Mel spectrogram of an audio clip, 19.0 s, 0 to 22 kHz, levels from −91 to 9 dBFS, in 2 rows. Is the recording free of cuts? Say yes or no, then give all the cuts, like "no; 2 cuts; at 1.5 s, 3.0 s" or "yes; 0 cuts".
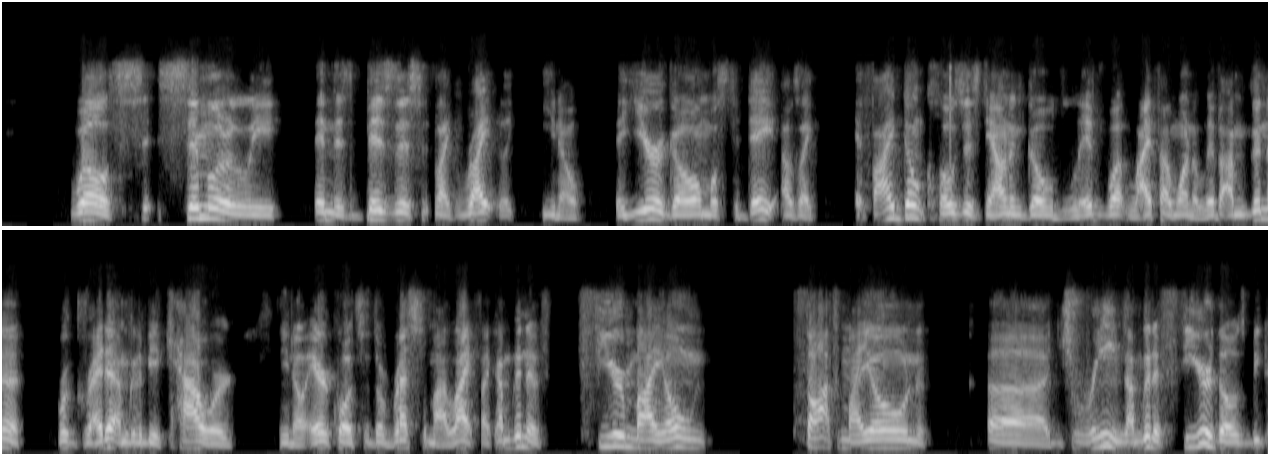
yes; 0 cuts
